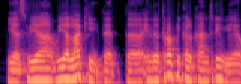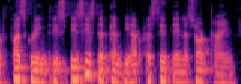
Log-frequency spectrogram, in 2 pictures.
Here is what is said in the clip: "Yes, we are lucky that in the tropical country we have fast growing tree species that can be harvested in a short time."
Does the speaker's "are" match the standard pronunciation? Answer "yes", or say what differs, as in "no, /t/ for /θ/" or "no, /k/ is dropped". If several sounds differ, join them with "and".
no, /w/ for /ɹ/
